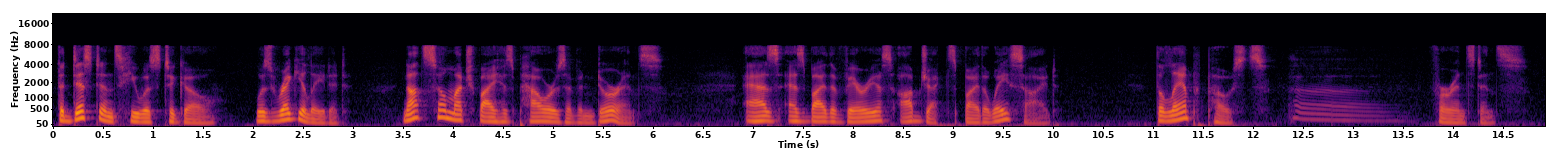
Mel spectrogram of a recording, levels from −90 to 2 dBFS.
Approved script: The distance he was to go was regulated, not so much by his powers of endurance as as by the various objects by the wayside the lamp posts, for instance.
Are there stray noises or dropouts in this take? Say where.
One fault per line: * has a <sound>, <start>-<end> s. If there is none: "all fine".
* has a sigh, 12.3-13.6 s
